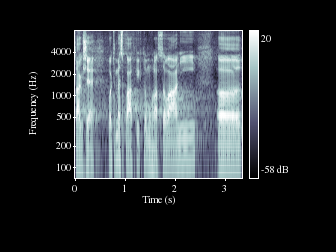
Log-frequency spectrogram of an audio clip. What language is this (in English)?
Czech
